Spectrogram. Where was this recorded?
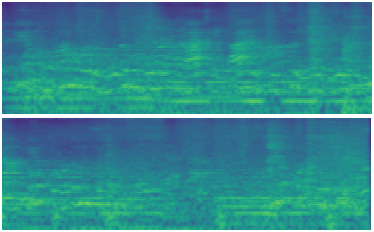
in a cafe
